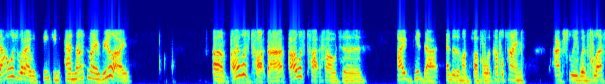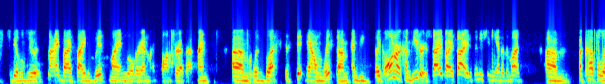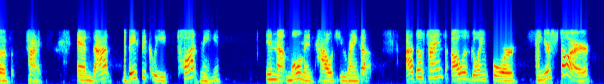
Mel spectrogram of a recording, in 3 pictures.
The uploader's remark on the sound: Call from the Car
